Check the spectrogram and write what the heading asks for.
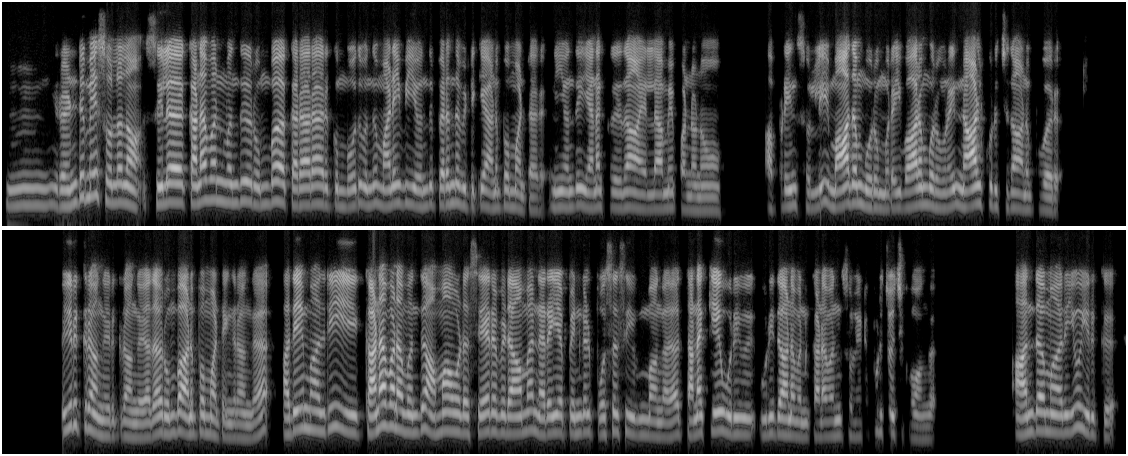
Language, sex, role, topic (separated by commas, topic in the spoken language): Tamil, female, guest, உறவுகளில் நம்பிக்கையை உருவாக்க, உங்கள் பார்வையில் எது மிக முக்கியம்?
